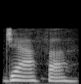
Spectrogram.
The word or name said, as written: Jaffa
